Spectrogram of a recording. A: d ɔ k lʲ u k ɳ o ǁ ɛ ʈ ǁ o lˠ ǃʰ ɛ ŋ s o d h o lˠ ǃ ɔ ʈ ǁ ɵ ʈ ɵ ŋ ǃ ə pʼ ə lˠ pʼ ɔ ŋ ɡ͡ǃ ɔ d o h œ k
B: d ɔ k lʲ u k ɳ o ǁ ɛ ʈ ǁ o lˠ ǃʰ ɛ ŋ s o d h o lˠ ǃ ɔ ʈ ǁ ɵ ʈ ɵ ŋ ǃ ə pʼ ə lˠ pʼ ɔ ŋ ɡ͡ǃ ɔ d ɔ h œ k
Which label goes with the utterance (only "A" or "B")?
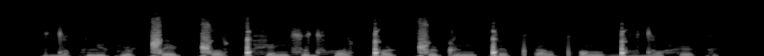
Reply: B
